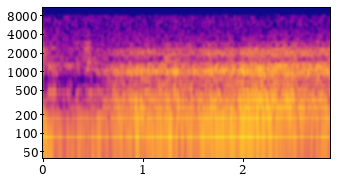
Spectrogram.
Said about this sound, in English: Motor sound okay.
